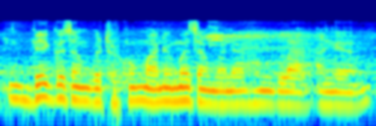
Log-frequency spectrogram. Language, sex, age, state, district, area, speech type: Bodo, male, 18-30, Assam, Chirang, rural, spontaneous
